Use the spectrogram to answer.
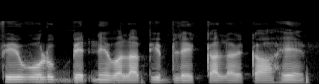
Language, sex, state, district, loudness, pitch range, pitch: Hindi, male, Arunachal Pradesh, Lower Dibang Valley, -19 LUFS, 95-110 Hz, 100 Hz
